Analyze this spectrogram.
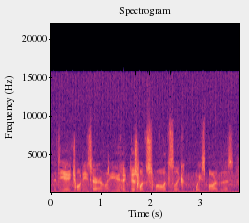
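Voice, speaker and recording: Noticeable background noise sits behind a man who talks at a fairly quick pace in a dry sound with no echo. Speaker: flight instructor. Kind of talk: instruction. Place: plane. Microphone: headset.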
